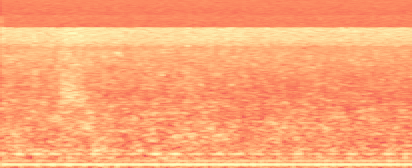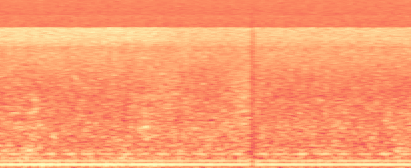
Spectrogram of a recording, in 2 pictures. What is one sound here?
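A young woman speaks quietly through a microphone.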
